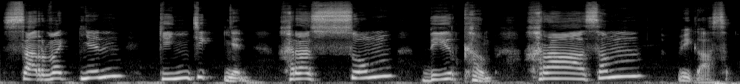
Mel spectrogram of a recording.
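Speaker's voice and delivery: high, slow chanted word list; high sing-song drill. Shown as a demonstration. Teacher chanting word pairs high for revision. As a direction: chant each pair up high. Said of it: "ഒന്നുകൂടെ".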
